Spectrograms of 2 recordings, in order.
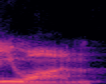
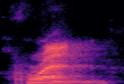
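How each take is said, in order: First: The word begins with a Y sound. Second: The word begins with an H-like sound. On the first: This is how Americans say it. "in America, they say yuan" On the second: This is how Chinese speakers say it. "proper way to say it is it's kind of like W R E hren"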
